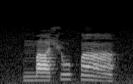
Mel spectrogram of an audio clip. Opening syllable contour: low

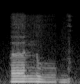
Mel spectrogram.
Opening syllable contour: high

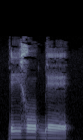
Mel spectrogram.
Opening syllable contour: low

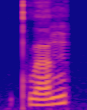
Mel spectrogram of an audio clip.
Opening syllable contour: rising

